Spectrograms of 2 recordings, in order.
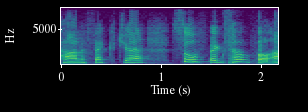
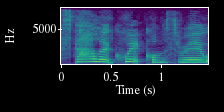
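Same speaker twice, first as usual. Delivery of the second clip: put-on shouted call, higher pitch; 6 semitones higher than usual. Recalling how their mum would shout for them to come: retelling a shout. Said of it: "my mum would shout at me".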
